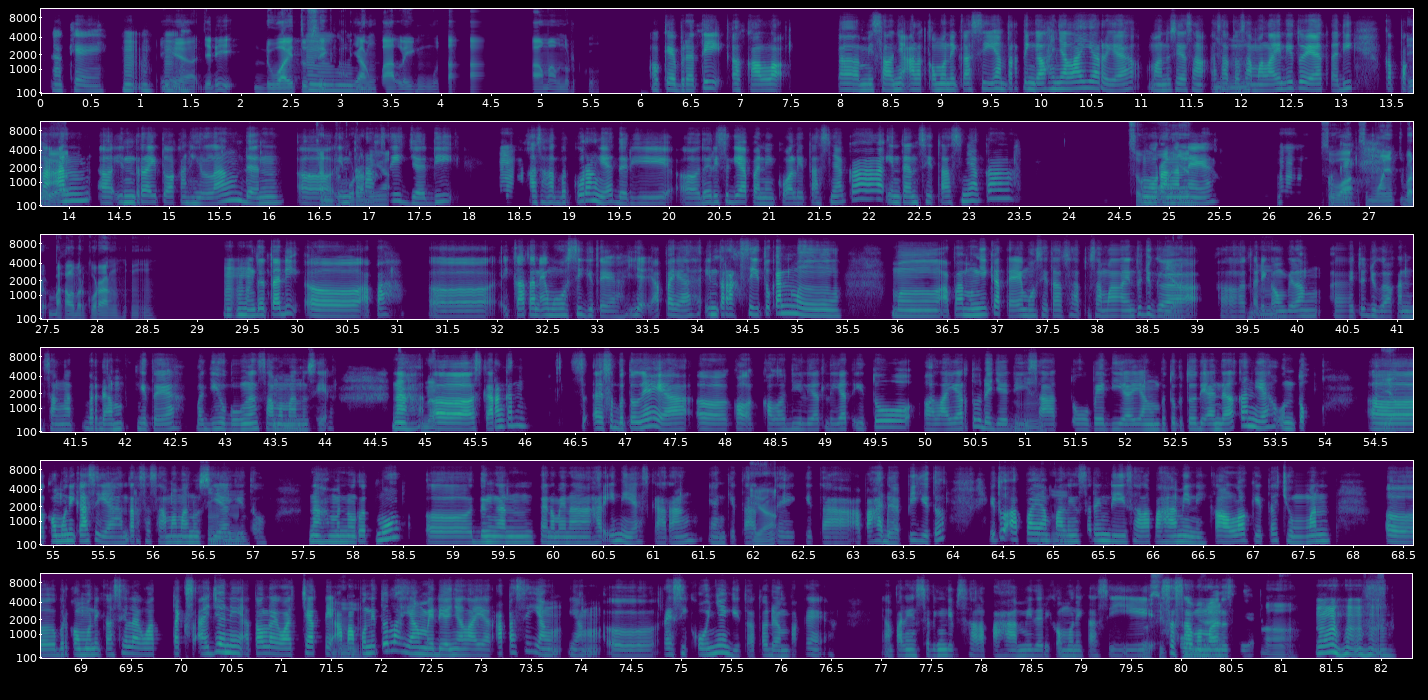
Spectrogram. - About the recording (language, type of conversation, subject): Indonesian, podcast, Apa yang hilang jika semua komunikasi hanya dilakukan melalui layar?
- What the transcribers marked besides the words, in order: other background noise; tapping; "disalahpahami" said as "dipsalahpahami"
